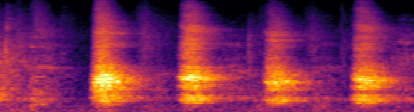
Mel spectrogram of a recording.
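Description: Four heavy, forceful exhales come at an even pace, roughly one per second, each a breathy burst that fades before the next, as a person performs kettlebell swings nearby.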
